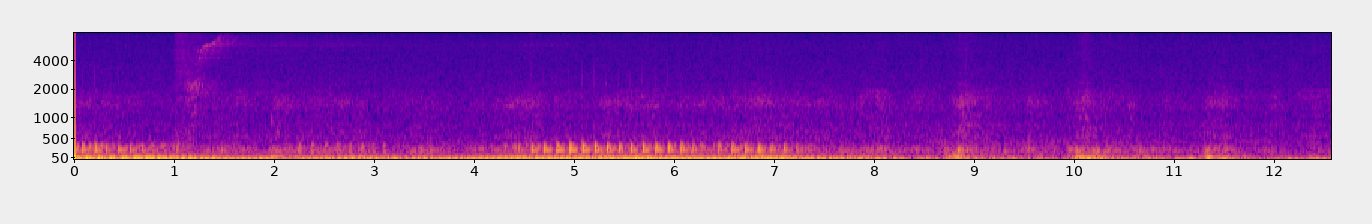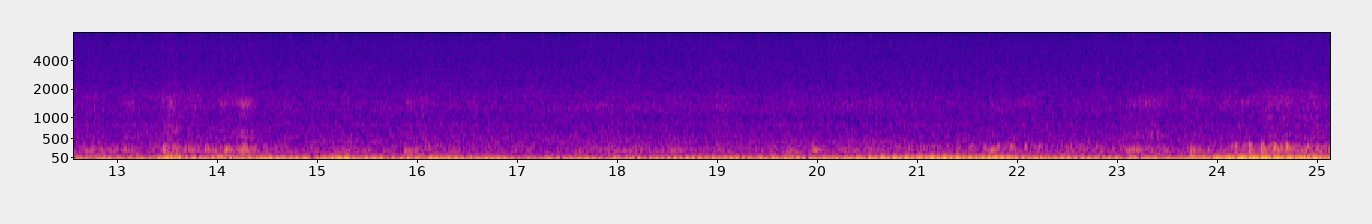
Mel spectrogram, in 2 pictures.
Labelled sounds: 0.9	2.2	killer whale, southern resident, J pod, call S08i, 0.21 to 8.0 kHz

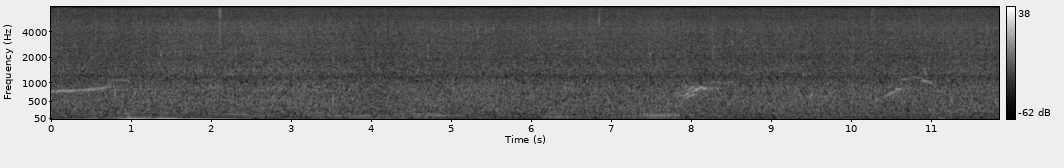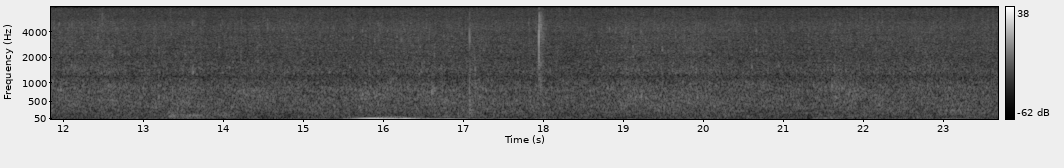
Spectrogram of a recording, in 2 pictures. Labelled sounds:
0.0	1.0	humpback whale, 0.78 to 1.2 kHz
7.9	8.2	humpback whale, 0.78 to 0.97 kHz
10.6	11.1	humpback whale, 0.94 to 1.2 kHz

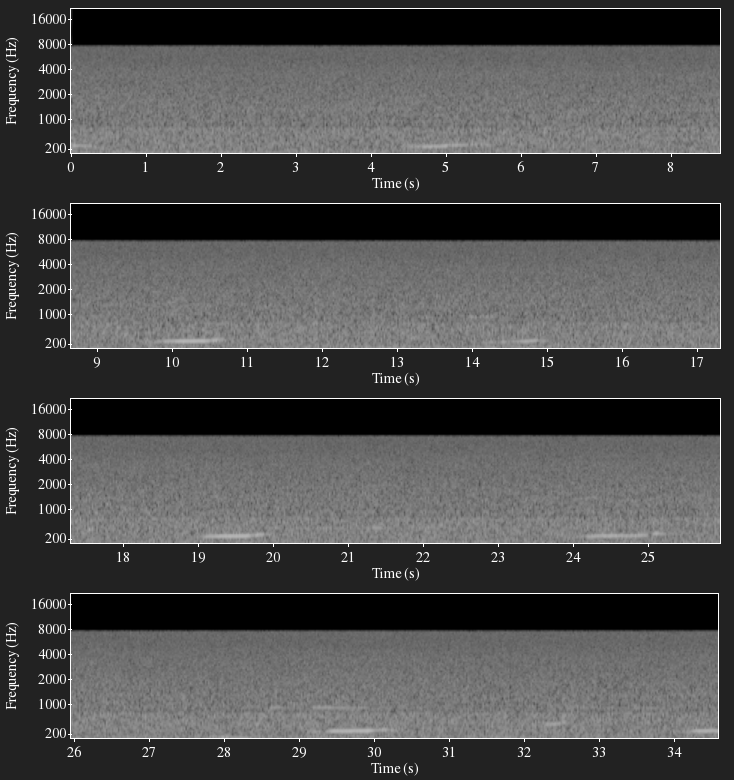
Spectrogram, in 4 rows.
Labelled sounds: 29.2	29.5	humpback whale, 0.86 to 0.96 kHz

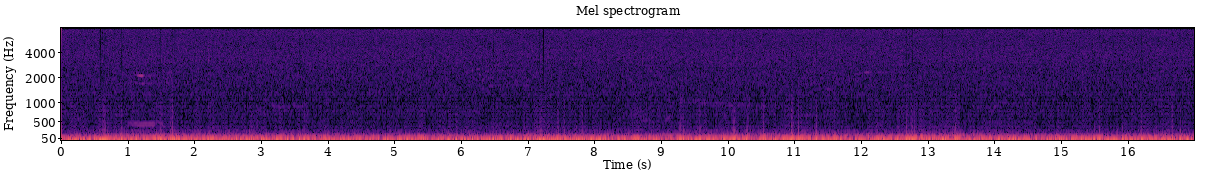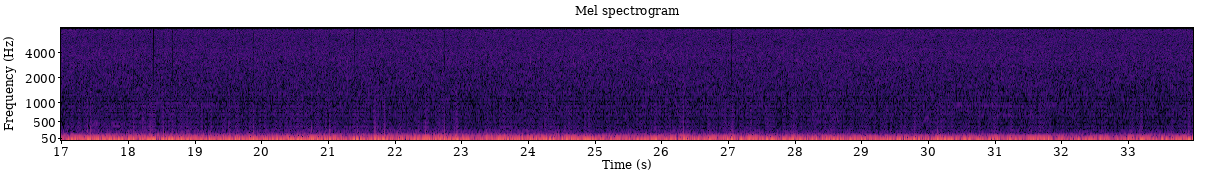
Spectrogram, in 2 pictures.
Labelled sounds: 11.9	12.2	humpback whale, 2.2 to 2.4 kHz

